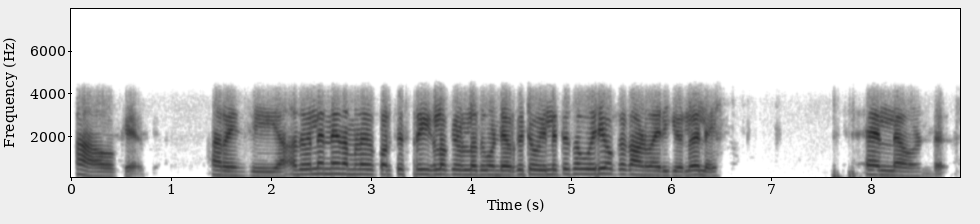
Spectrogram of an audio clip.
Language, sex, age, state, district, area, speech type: Malayalam, female, 18-30, Kerala, Pathanamthitta, rural, conversation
